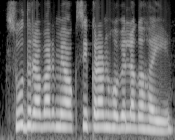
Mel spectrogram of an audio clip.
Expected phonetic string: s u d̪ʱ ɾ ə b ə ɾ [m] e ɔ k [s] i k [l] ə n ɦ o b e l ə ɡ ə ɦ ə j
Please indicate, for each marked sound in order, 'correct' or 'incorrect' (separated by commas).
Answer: correct, correct, incorrect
